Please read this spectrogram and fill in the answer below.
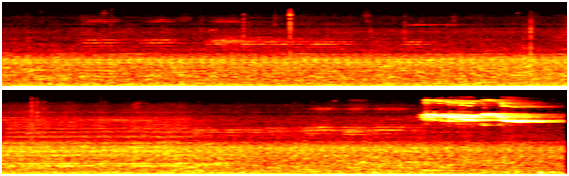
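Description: Hall room tone through a sound system: a steady low electrical hum with faint distant voices. Near the end, a sudden short, loud, high-pitched hissing screech lasts under a second.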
